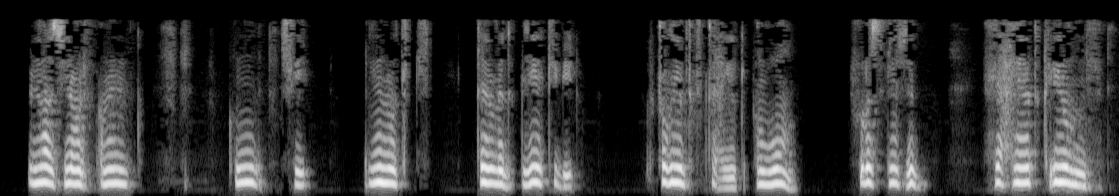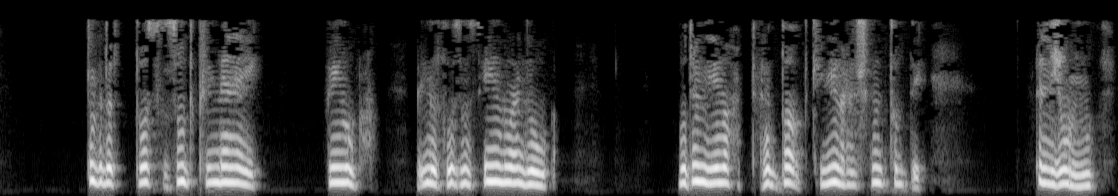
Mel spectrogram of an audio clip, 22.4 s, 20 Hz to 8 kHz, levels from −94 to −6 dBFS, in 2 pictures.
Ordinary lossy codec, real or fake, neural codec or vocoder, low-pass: MP3, 24 kbps; fake; autoencoder, 22.05 kHz, a latent of 192 numbers a frame, VITS, trained on one speaker; 7.2 kHz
